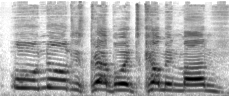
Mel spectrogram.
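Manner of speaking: put-on Jamaican accent. Riffing on a graboid movie scene, in a Jamaican accent. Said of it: "That was a Jamaican accent".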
